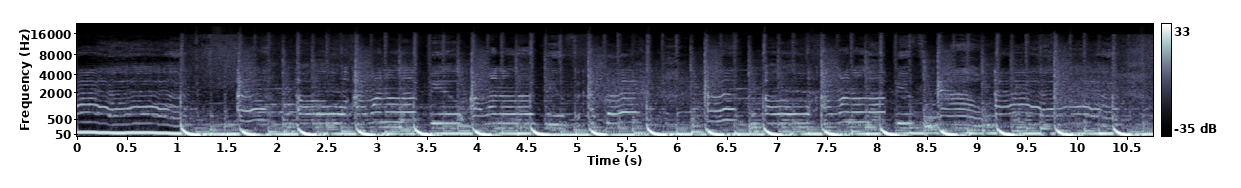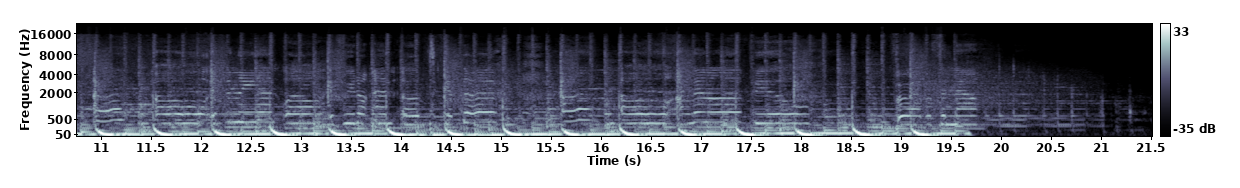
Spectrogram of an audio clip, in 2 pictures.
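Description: A single, an electronic pop song with polished production, plays loud and continuous with steady beat and sung melody for about twenty seconds, then cuts off abruptly into near silence.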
